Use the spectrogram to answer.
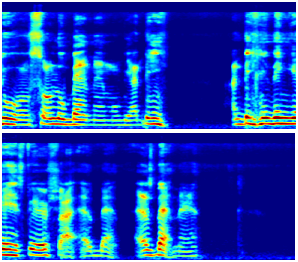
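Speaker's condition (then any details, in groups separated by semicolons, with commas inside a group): Cerebral palsy; cannot walk, uses wheelchair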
